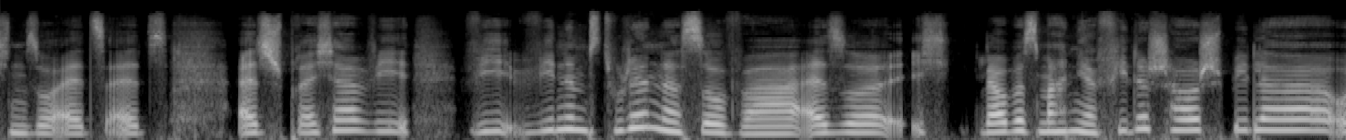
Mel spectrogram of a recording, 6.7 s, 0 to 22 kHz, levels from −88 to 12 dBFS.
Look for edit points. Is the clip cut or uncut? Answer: cut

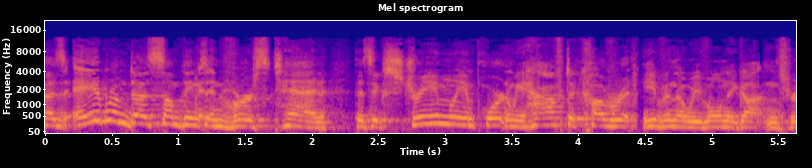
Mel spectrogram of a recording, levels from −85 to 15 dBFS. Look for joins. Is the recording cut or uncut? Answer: cut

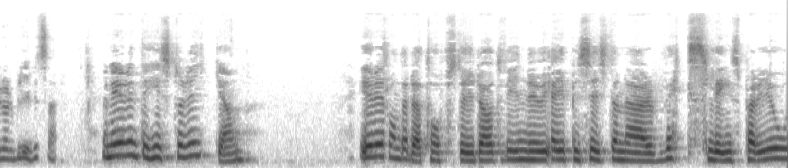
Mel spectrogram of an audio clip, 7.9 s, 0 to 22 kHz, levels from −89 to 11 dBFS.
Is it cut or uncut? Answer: cut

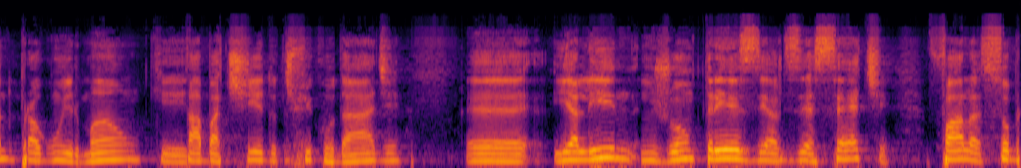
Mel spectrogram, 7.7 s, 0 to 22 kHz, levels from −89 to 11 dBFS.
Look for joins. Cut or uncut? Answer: cut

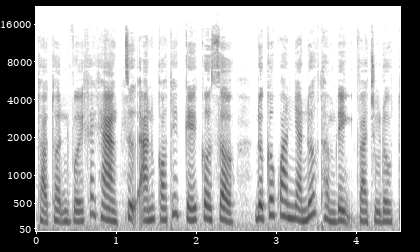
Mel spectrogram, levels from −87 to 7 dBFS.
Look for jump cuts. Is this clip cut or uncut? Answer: cut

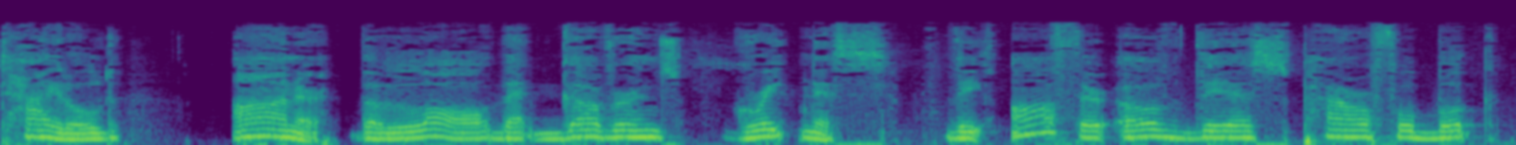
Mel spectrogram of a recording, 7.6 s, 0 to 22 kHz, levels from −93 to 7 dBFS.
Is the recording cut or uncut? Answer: cut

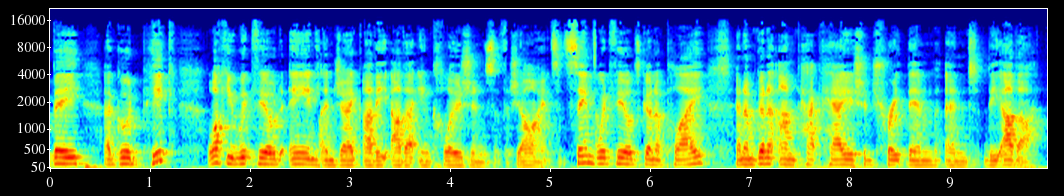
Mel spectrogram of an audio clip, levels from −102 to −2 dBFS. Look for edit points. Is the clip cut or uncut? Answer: cut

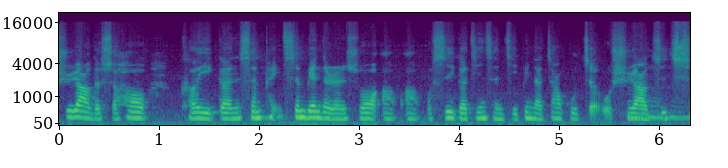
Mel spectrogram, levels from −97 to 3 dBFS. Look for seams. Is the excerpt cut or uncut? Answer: cut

